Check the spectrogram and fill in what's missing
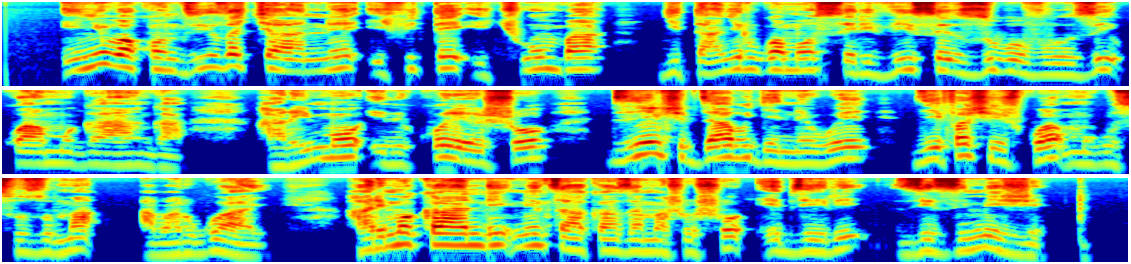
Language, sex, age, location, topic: Kinyarwanda, female, 25-35, Huye, health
